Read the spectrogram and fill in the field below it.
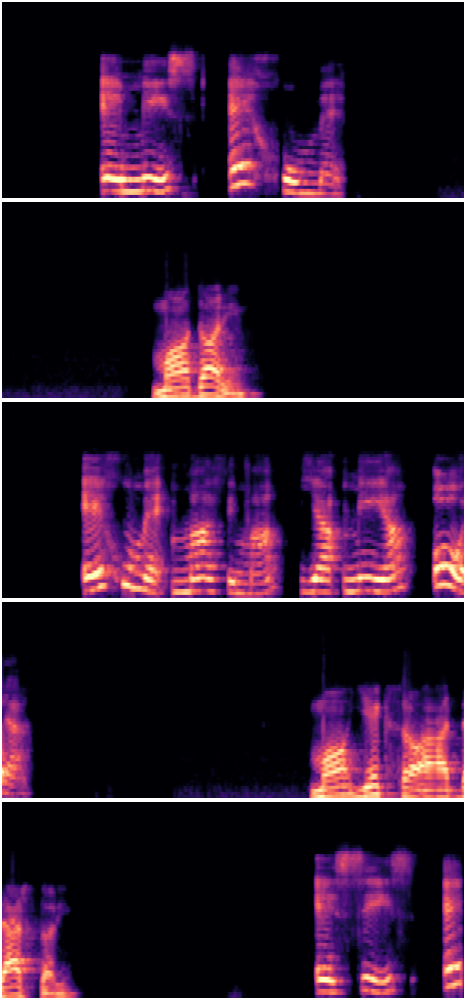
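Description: A young woman speaks calmly and clearly into a microphone, in short phrases with pauses.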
